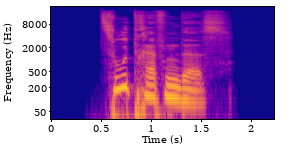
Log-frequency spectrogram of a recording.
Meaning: strong/mixed nominative/accusative neuter singular of zutreffend
- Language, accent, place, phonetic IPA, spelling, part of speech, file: German, Germany, Berlin, [ˈt͡suːˌtʁɛfn̩dəs], zutreffendes, adjective, De-zutreffendes.ogg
